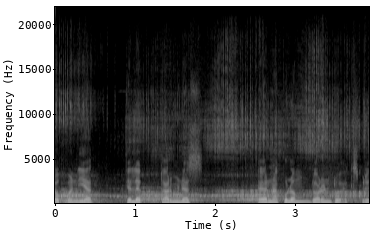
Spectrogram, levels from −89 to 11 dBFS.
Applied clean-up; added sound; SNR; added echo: none; Sliding door; 8 dB; none.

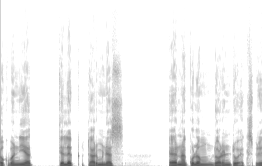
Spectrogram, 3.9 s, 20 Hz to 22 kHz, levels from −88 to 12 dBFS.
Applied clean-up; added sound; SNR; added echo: none; none; none; none.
